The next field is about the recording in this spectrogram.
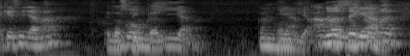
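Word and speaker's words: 곤지암: Gonjiam. Gonjiam. No sé Gonjiam. cómo. Gonjiam, sí, no Mi estoy mal. coreano es pésimo. Pero sí, lo pronunciaste bien.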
